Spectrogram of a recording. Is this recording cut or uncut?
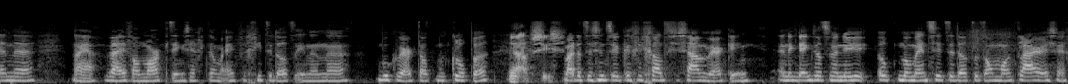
uncut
